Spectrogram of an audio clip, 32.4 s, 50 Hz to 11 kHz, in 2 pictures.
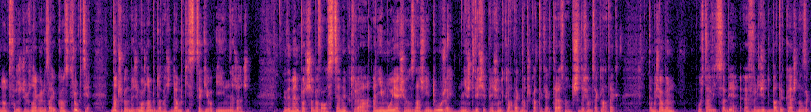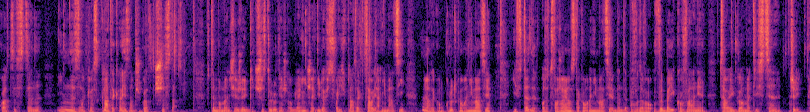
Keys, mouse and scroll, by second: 7.4-9.0 middle drag, 12.3 Escape, 17.4-19.2 drag, 19.5 0, 22.3-24.2 drag, 25.2-29.8 middle drag, 30.8-32.4 right drag.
